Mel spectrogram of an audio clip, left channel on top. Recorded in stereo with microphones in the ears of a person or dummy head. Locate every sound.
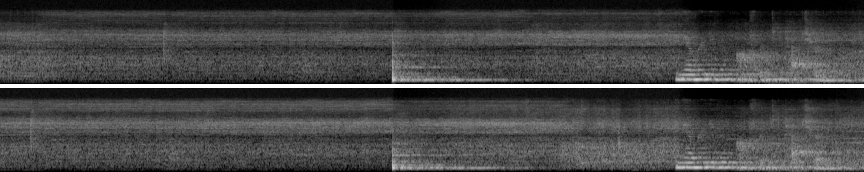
3.9 s a snare drum: 25° left (ahead or behind), 0.8 m
6.8 s a woman speaking: centre (ahead or behind), 2.0 m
